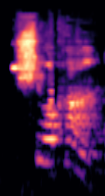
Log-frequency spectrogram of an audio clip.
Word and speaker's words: shulchan: Hebrew word, first one is shulchan. It's spelled S-H-U-L-C-H-A-N.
